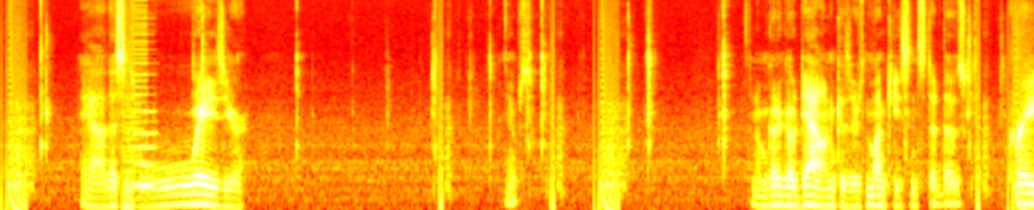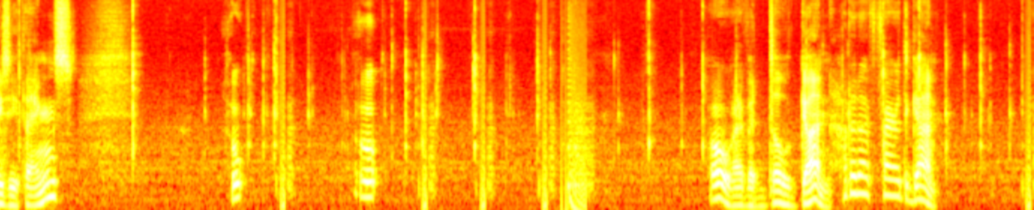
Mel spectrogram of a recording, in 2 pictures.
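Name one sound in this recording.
Simple electronic video game blips and beeps sound in short bursts.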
